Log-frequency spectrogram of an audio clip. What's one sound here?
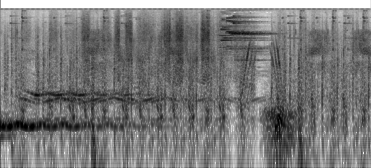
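Bright magical chimes twinkle as glowing sparkles burst around a game character.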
